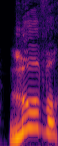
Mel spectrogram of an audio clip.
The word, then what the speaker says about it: Louisville: Well, I was in Louisville, Kentucky.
